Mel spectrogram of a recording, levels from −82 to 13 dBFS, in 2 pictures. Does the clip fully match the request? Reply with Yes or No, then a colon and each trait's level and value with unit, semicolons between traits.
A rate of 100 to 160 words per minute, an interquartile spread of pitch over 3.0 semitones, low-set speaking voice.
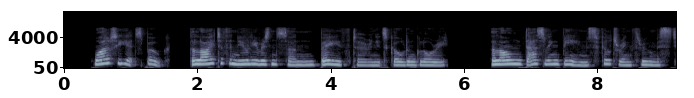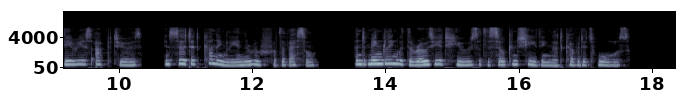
No: average, 155 wpm; average, 3.7 semitones; high, 215 Hz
